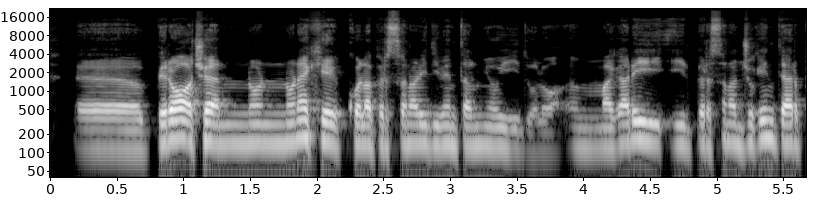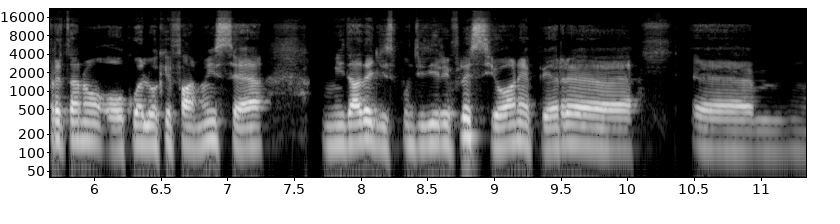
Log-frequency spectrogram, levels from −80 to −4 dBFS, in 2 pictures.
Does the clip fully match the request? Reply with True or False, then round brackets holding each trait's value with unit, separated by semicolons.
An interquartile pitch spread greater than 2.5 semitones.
True (2.9 semitones)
